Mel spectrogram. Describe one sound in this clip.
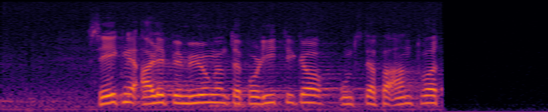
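A man reads out through a microphone in a large echoing hall.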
